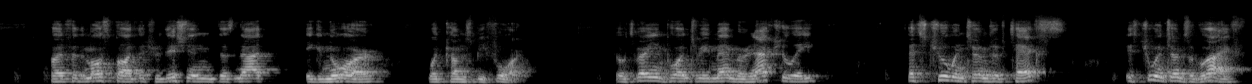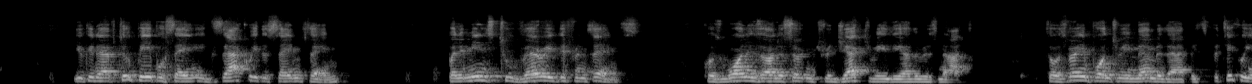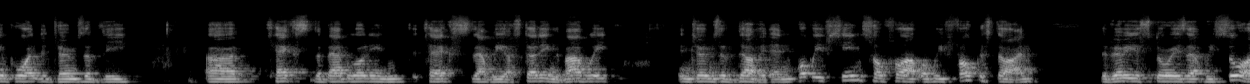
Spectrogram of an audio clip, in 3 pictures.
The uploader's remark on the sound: This audio was originally captured from Zoom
